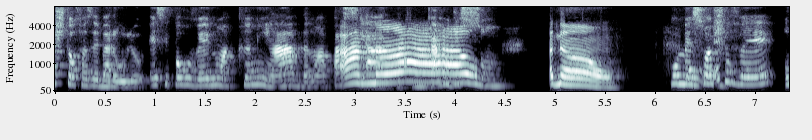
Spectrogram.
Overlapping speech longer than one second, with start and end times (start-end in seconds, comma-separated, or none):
2.8-4.3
